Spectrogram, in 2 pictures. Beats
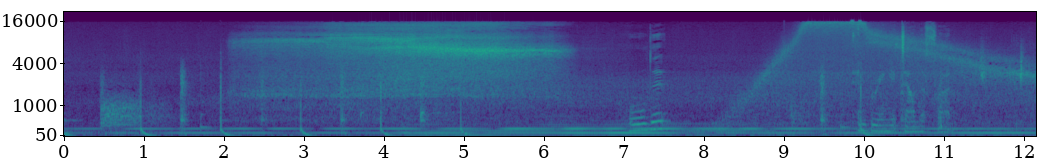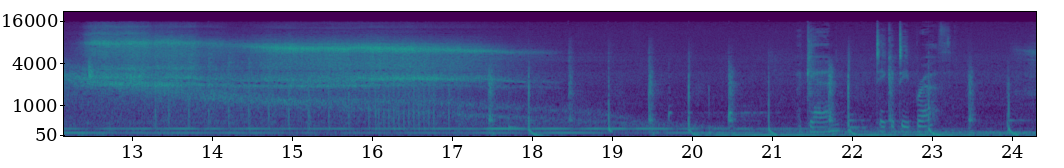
0.0s 5.2s

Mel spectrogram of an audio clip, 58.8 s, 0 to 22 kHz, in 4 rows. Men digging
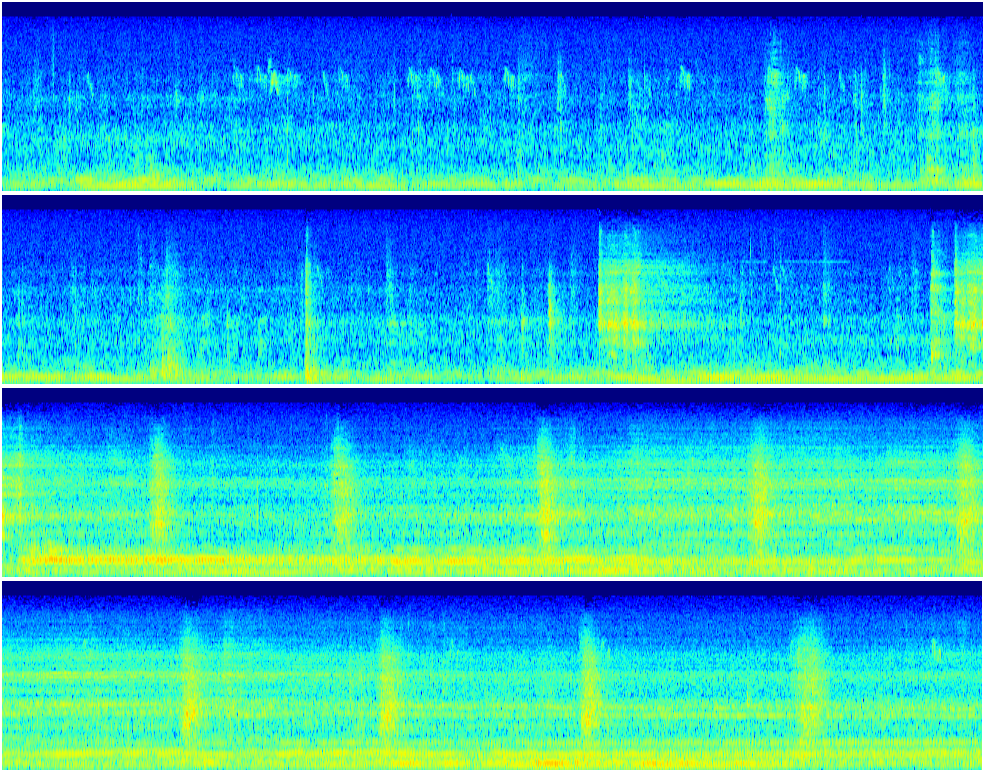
28.6s 58.8s

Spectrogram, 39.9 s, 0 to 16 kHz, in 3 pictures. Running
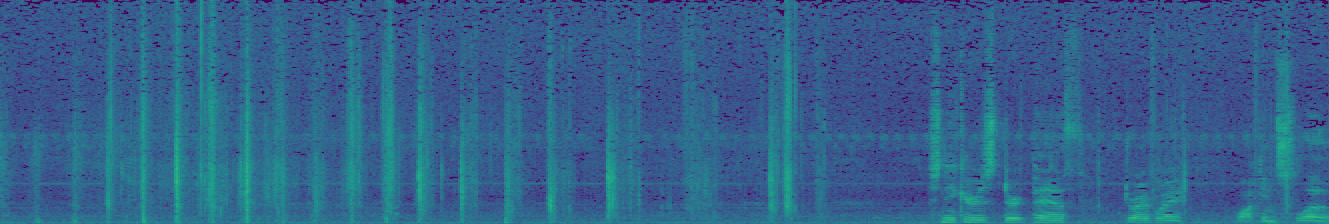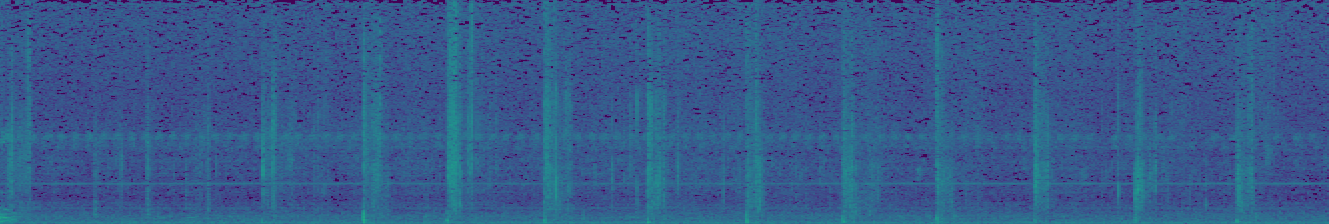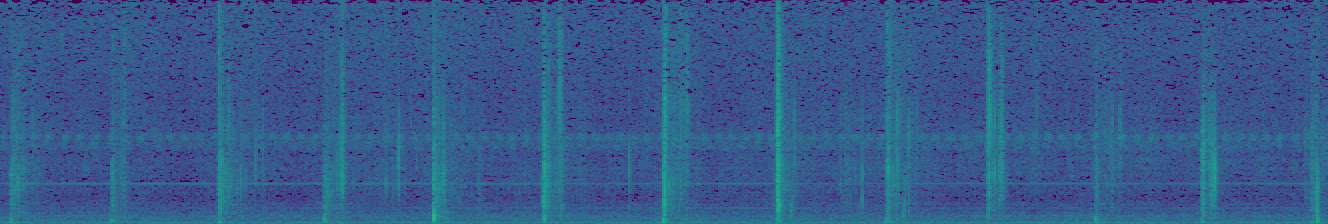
0.0s 7.9s

